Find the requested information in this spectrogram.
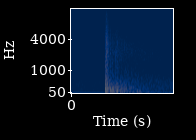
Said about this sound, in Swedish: Alltså och, förlåt, förlåt det, jag måste bara gå till fönstret och kolla om det är fyrverkerier.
